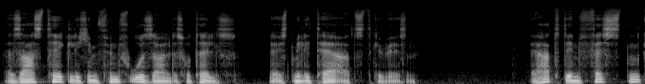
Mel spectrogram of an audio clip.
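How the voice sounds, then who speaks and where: An actor narrating a literary radio play as a sober, observant storyteller with a mellow voice. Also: male voice, dry recording. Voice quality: deep, mellow. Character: sober, observant male first-person narrator.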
